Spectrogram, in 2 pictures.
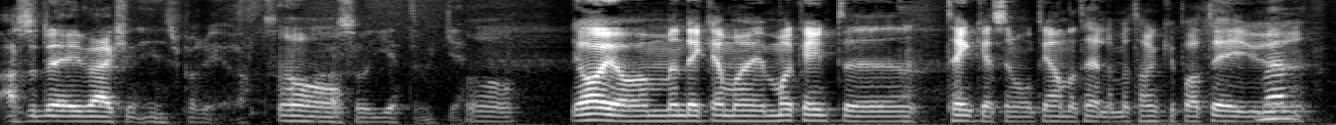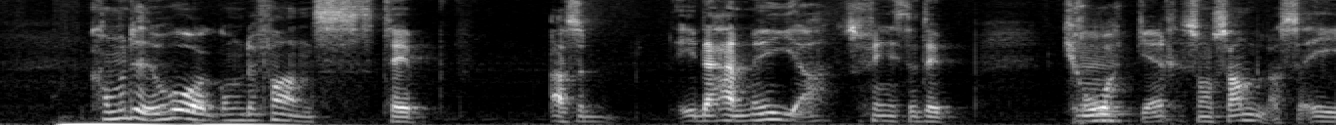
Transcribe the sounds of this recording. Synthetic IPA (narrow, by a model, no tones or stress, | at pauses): ʔalsɔd̪ɛæɾjvæɾklɪɡənɪnspɪɾḛːɾa̰t̪ɑːasɔjɛt̪ʰːəmʏkːəɑː | jɑːjɑːmɛnd̪ɛkʰanmanjmankʰanʏɪnt̪ət̪ʰɛŋkasɛɪnoːɡɔnʰɪŋanːat̪hɛlːəɾmɛt̪ʰaŋkəpʰɔat̪̚d̪ɛːɾjɵmɛn | kʰɔmːəɖɵɦoːɡɔmd̪ɛfanst̪ʰyːp̚ | alsɔ | ɪd̪ɛɦæːɳyːasɔ̥fɪnsd̪ɛt̪ʰyːp̚ | kʰɾoːkəɾsɔmsamla̰sɛɪ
